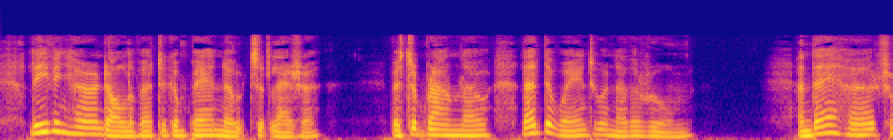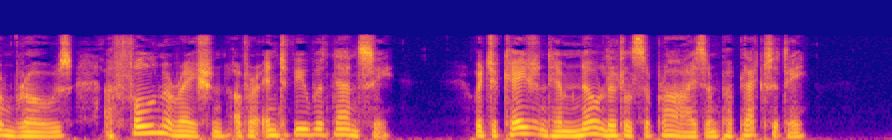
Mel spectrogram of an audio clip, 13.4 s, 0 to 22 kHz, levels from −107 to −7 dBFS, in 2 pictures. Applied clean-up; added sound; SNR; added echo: none; none; none; none.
